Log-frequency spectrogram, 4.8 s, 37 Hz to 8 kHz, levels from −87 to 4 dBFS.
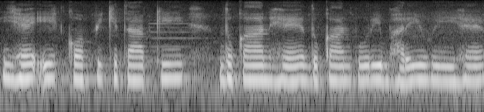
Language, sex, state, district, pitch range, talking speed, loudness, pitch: Hindi, female, Uttar Pradesh, Jalaun, 170-185 Hz, 150 wpm, -15 LUFS, 175 Hz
